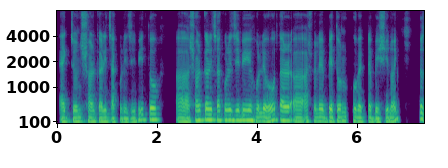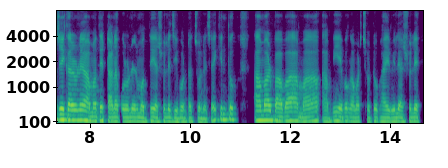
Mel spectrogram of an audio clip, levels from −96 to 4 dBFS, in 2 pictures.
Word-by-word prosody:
একজন 100 +1 -2 0.2
সরকারি 95 0 -1
চাকরিজীবী। 90 +4 -4
তো 150 - +5 0.5
আ - - -2 0.3
সরকারি 135 +2 +3
চাকরিজীবী 130 0 +1 0.2
হলেও 105 -2 +1 0.2
তার 125 -1 +3 0.2
আ - - -1 0.2
আসলে 105 +1 -3 0.2
বেতন 105 +1 +1 0.2
খুব 110 -2 -2
একটা 100 +2 -6
বেশি 90 +4 -2
নয়। 130 - -1 0.4
তো - - +3
যে, 145 - +11
কারণে 135 0 +5
আমাদের 115 +1 +2
টানাপোড়নের 105 0 0
মধ্যেই 100 +3 0
আসলে 105 +2 -3
জীবনটা 95 +1 -2
চলে 85 -3 -2
যায়। 135 +4 -2
কিন্তু 150 0 +1 0.6
আমার 130 +1 +6
বাবা, 115 +1 +1 0.2
মা, 105 +1 0 0.3
আমি 105 +5 -3
এবং 110 +1 -3
আমার 105 0 -3
ছোট 100 -1 -7 0.2
ভাই 100 0 -1
মিলে 105 +1 +1
আসলে 105 +2 -2
105 Hz, 150 wpm, -23 LUFS, 100-130 Hz, 0.6 s, যে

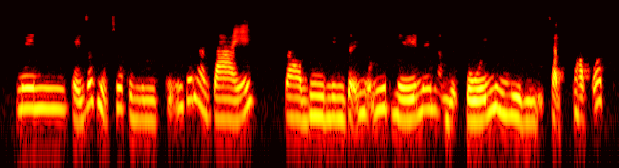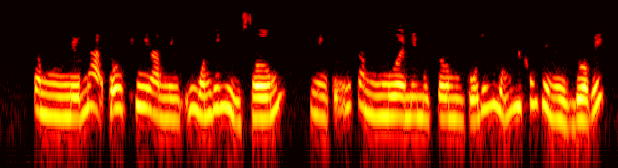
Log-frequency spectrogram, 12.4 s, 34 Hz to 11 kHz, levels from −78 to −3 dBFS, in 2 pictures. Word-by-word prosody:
Nên 265 0 0
cái - - 0
giấc 315 +2 +2
ngủ 280 - 0
trưa 275 - -1
của 210 - -8
mình 180 -1 -5
cũng 280 - -7
rất 355 - -2
là 300 -10 -3
dài 185 -2 +1
ấy. 300 +4 -1 0.3
Và 200 - -1 0.2
vì 210 - 0 0.2
mình 190 -1 -1
dậy - - +2
muộn 230 +2 -3
như 265 - +1
thế 205 -4 +1 0.2
nên 260 0 -2
là - - -13
buổi 165 - -3
tối 175 +1 +5
mình 255 +3 +1
ngủ 200 -2 +2
bị 170 0 -5
trằn - - +1
trọc 195 - -3
á. 315 +6 0 0.5
Còn 210 -5 0
nếu 195 0 +3
mà 265 +7 -2
đôi 260 +2 +5
khi - - +4
là 225 -4 -1
mình 190 -1 -3
cũng 265 - -3
muốn 210 -2 +2
đi 270 - 0
ngủ 265 -11 +1
sớm, 195 +3 +7 0.4
mình 210 -4 -5
cũng 275 +9 -7
tầm 300 -5 -4 0.2
10:00-11:00 200 -1 +2
mình 190 -1 -4
cố 180 - +1
đi 260 - -3
ngủ 280 -6 -1
nhưng 285 +3 +1
không 315 +2 -4
thể 290 -4 +2
ngủ 185 -6 +1
được 185 +2 +7
ấy. 290 +9 +2
215 Hz, 265 wpm, -24 LUFS, 190-270 Hz, 0.5 s, sớm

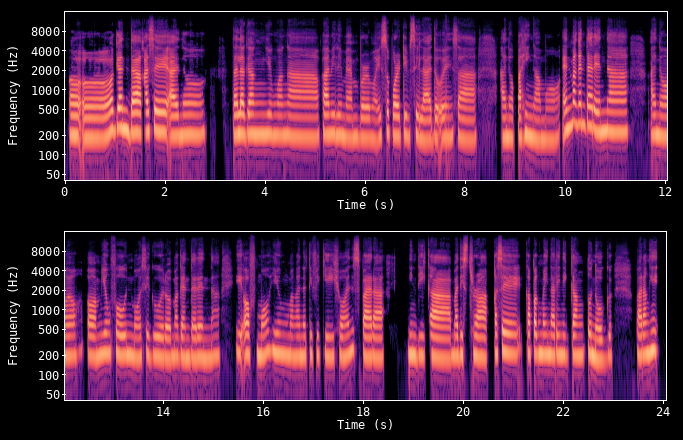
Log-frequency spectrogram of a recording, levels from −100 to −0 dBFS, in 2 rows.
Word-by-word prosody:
Oo, 200 -2 +3 0.5
maganda 230 -3 +6
kasi 225 -1 +4
ano, 205 +1 +1 0.5
talagang 210 0 +3
yung 205 -1 -2
mga 200 -1 -2 0.6
family 205 -1 +1
member 185 -1 -3
mo 180 -1 -7
is 190 - -5
supportive 200 -2 0
sila 180 -4 -1
doon 185 +1 -2
sa 175 -3 -3 0.5
ano 185 -1 -1
pahinga 185 -3 0
mo. 170 +1 -7
And 235 +4 +3
maganda 295 -3 +3
rin 230 -1 +3
na 225 0 0 0.4
ano, 195 -1 -1 0.2
um, 195 -1 +1
yung 215 +1 -1
phone 205 -1 0
mo 185 -1 -3
siguro 190 -3 -2
maganda 190 -1 -3
rin 180 -1 -2
na 195 +1 -6 0.3
i-off 205 -1 0
mo 200 +2 0
yung 215 -3 -1
mga 195 -1 -3
notifications 195 +2 -4
para, 185 -1 +2 0.5
hindi 200 -2 -2
ka 185 -3 +3
ma-distract, 195 -1 -1
kasi 215 +1 +1
kapag 210 0 +1
may 210 0 +1
narinig 205 -1 -1
kang 200 -1 0
tunog, 185 -3 0 0.5
parang 205 0 +1
hi 235 0 +2
200 Hz, 120 wpm, -22 LUFS, 190-210 Hz, 0.6 s, maganda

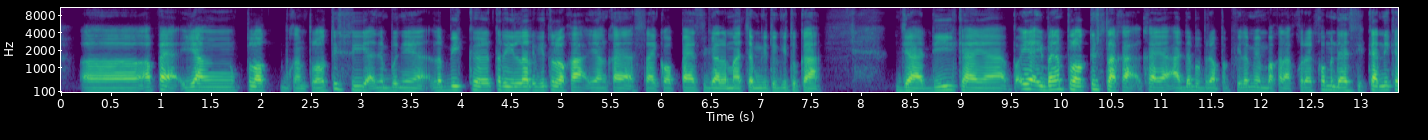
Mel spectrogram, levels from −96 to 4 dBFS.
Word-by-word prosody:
eee, 115 0 -1
apa 330 - +3
ya, 140 -2 +3
yang 130 0 -6
plot 140 -3 +3
bukan 110 -3 -10
plot 115 +3 -3
twist 195 -4 -7
sih 155 -2 -6
ya, - - +1
nyebutnya 120 -1 -5
ya, - - -14
lebih 150 +3 -1
ke 140 -3 0
thriller 140 -2 +1
gitu 145 +2 -4
loh, 135 - +6
Kak, 130 -1 +3
yang 120 -1 -4
kayak 115 0 0
psychopath 115 +1 -2
segala 110 -1 +3
macem 110 -1 0
gitu-gitu, 115 -1 -9
Kak. 110 - +2 0.8
Jadi 125 +8 +2
kayak 115 -1 +2
p - - -2
iya 190 - +6
ibaratnya 160 +3 +3
plot 145 -5 +4
twist 170 - -6
lah, - - +6
Kak, - - 0
kayak 125 -1 +1
ada - - -4
beberapa 120 -3 -6
film 130 -1 -6
yang 130 - -5
bakal 115 -1 -3
aku 120 +3 -3
rekomendasikan 150 0 0
nih 155 - -3
125 Hz, 195 wpm, -24 LUFS, 115-145 Hz, 0.8 s, loh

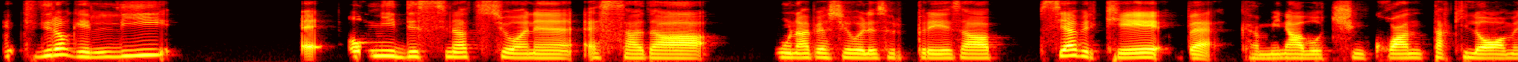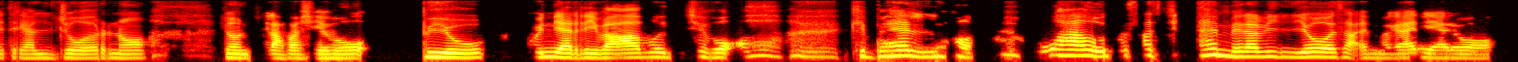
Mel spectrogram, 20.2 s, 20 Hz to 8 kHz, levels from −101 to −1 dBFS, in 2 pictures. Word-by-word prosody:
e 220 - -14
ti - - -9
dirò 250 +6 +2
che 195 -6 -3
lì, 225 +8 -3 0.9
ehm 320 -2 +1 0.4
ogni 225 -1 -2
destinazione 180 -6 +1
è - - -7
stata 150 -2 +2 0.4
una 165 -2 +1
piacevole 165 -2 -2
sorpresa, 155 -1 -2 0.2
sia 235 +1 +5
perché, 170 -5 +2
beh, - - -2
camminavo 145 0 -3
50 155 +2 -2
chilometri 150 -2 -1
al 150 0 -6
giorno, 150 0 -3 0.5
non 155 -2 0
ce - - -30
la - - +3
facevo 150 - -1 0.3
più. 170 -3 +2 0.3
Quindi 185 -1 +1
arrivavo 165 +2 +6
e 175 - -4
dicevo: 175 0 -4
"Oh, 225 +1 -7 0.4
che 220 - -5
bello, 205 0 +1 0.6
wow, 240 -1 +6
questa 235 +3 -6
città 245 0 -6
è - - +4
meravigliosa". 190 -4 +1
E - - -7
magari 160 +2 -2
ero 150 -2 -3
165 Hz, 120 wpm, -20 LUFS, 150-195 Hz, 0.9 s, arrivavo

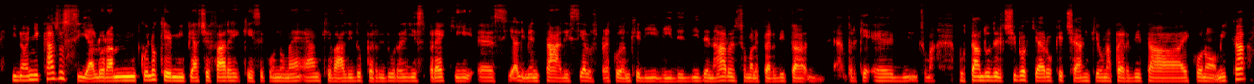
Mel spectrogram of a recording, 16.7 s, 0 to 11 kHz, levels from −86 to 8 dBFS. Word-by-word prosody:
In 160 0 0
ogni 180 +3 +2
caso 220 +5 +1
sì 150 - -1
allora, 135 +3 +4
mhmm, 150 +1 +9
quello 170 +2 +2
che 155 -4 +5
mi 145 -1 +6
piace 135 +1 -1
fare, 140 +1 +4
che 130 -3 -5
secondo 135 +3 -4
me 135 +3 -2
è 135 - -6
anche 140 0 -3
valido 130 +2 0
per - - -3
ridurre 135 +1 -4
gli 140 0 -2
sprechi, 135 -3 -2
ehm, 135 0 -4
sia 130 - -5
alimentari, 130 0 0
sia 145 +3 -2
lo 135 - -5
spreco 125 +3 -5
anche 130 +2 -3
di 125 0 -4
di 120 0 -4
di 125 0 -6
di 135 +1 -3
denaro, 140 +3 +1
insomma 135 -2 -4
le 125 - -4
perdita, 125 +1 0
uhm, - - -14 0.3
perché, - - -6
ehm, 135 -1 -4
insomma 75 - -9 0.3
buttando 150 +2 +3
del 150 -2 +2
cibo 170 +4 0
è 165 - +1
chiaro 140 +1 +1
che 160 +3 -4
c'è - - -3
anche 135 +2 -3
una 135 -2 -3
perdita 125 -1 -1
economica, 140 +8 +1
135 Hz, 185 wpm, -32 LUFS, 130-145 Hz, 0.3 s, mhmm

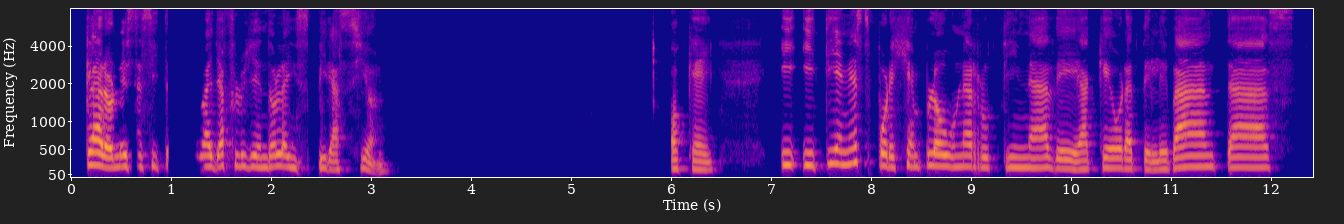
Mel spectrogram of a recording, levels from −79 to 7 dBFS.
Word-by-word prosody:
Claro, 215 -6 +9
necesita 195 0 -2 0.3
que - - -28
vaya 195 +1 +2
fluyendo 195 -2 -2
la 205 -2 +3
inspiración. 145 -8 -6 2.8
Okey. 150 -3 -2 0.6
Y 230 0 0
y, 220 -1 +1
¿tienes, 250 +4 0
por 215 -7 +1
ejemplo, 200 +3 +1
una 195 0 0
rutina 180 -1 -2
de 160 -3 0
a 150 0 -3
qué 175 -1 0
hora 160 -2 +1
te 150 -2 -2
levantas, 185 +3 0
185 Hz, 100 wpm, -23 LUFS, 170-200 Hz, 2.8 s, Claro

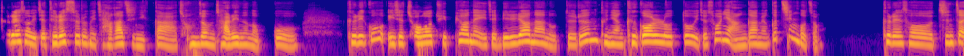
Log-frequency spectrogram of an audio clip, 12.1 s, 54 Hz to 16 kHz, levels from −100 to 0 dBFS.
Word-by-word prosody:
그래서 235 -2 +3
이제 180 0 0
드레스룸이 205 -1 +1
작아지니까 165 -3 -3
점점 190 0 -1
자리는 180 0 +1
없고 155 +1 -5 0.6
그리고 220 +8 0
이제 190 +1 0
저 215 +2 +3
뒤편에 225 +1 0
이제 170 0 -4
밀려난 205 +2 +2
옷들은 210 - -1
그냥 190 -5 -2
그걸로 225 -1 +5
또 220 -2 +1
이제 170 -2 -4
손이 280 +7 -1
안 160 -3 -4
가면 185 -1 -3
끝인 305 -1 -3
거죠. - - -7 0.7
그래서 205 -6 0
진짜 215 +2 0
195 Hz, 305 characters per minute, -23 LUFS, 175-225 Hz, 0.7 s, 그걸로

